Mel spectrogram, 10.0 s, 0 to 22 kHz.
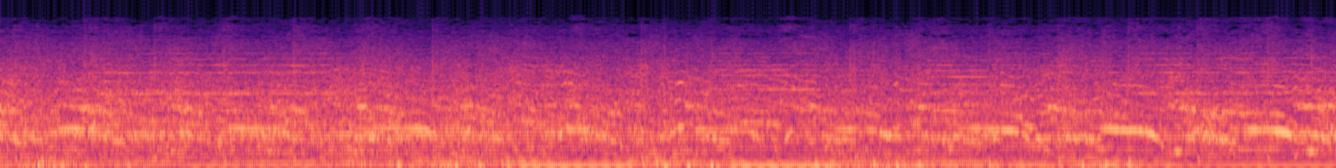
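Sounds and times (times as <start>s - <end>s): arena crowd noise: 0.0s - 10.0s
loud entrance music: 0.0s - 10.0s
men shouting: 0.0s - 10.0s.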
